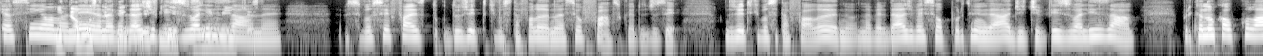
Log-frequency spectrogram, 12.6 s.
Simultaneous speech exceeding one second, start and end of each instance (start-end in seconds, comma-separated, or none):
0.5-2.6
